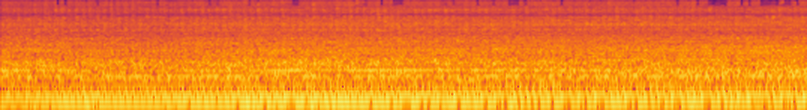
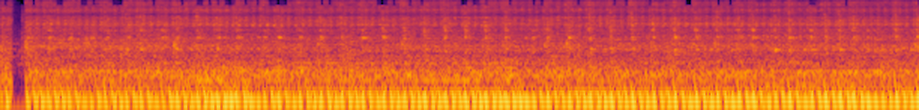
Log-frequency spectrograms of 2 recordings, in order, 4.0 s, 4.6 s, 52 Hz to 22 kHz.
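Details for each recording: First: Yamaha Jog 50cc two-stroke scooter after the spark plug was refitted, no fuel filter fitted yet: starts and buzzes fast and steady with no dip or hunt, idling too high though carburetor reportedly untouched. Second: Yamaha Jog 50cc two-stroke scooter that would not start, after cleaning gunk from the fuel pump and turning the idle screw outward to lower rpm: steady, even low idle without stalling or surging. Running properly.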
